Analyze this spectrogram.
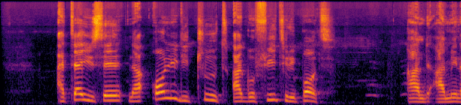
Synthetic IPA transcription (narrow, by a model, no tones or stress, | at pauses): atʰɛljusenaõnliditɹut̪aɪɡofitɹipɔt | ãndamĩn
